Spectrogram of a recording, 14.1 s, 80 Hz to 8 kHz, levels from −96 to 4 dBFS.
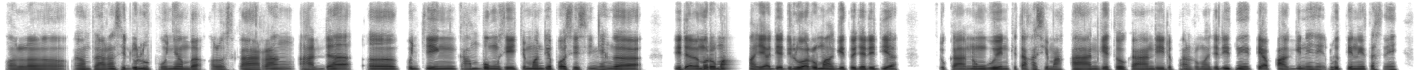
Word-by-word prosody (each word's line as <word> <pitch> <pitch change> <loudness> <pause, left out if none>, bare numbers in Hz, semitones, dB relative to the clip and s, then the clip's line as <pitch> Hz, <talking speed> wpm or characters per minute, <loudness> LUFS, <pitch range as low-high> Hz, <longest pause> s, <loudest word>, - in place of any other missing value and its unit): Kalau 115 0 -1
hewan 115 -2 -1
peliharaan 115 +2 -1
sih 165 - -2
dulu 135 +5 +1
punya, 120 0 -2
Mbak. 105 0 -2
Kalau 110 -1 -4
sekarang 110 +8 -1
ada, 125 +7 0 0.2
eee, 130 -1 +3
kucing 130 0 0
kampung 130 +3 -1
sih, 125 -1 +2
cuma 135 +2 0
dia 160 - +4
posisinya 130 +5 -2
enggak 120 -2 +3 0.3
di 135 - +1
dalam 125 0 +2
rumah 145 0 +3 0.2
ya, 125 0 +3
dia 135 +2 +2
di 125 - -4
luar 120 0 +5
rumah 140 0 +4
gitu. 125 +1 +1
Jadi 115 +1 +4
dia, 130 +1 +4 0.5
suka 120 -1 -2
nungguin 120 -1 +3
kita 120 - -3
kasih 105 +3 -5
makan 110 +3 0
gitu 115 0 +1
kan, 110 +2 0
di 110 -1 0
depan 110 - -7
rumah. 115 +1 -6
Jadi 125 +4 0
ini 155 +4 +1
tiap 130 - 0
pagi 120 +4 0
nih, 160 +1 -5
rutinitas 125 +1 -2
nih, 165 +1 -7
125 Hz, 195 wpm, -17 LUFS, 115-135 Hz, 0.5 s, luar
